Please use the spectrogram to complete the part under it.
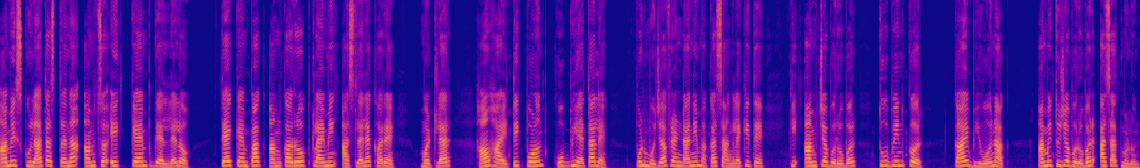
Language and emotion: Goan Konkani, neutral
